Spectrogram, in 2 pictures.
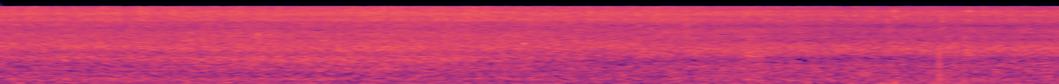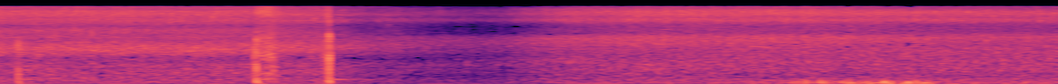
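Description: A small stream running, a steady rush of water that fades about seven seconds in. Two sharp clicks come just before it fades, and wind buffets the microphone near the end.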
